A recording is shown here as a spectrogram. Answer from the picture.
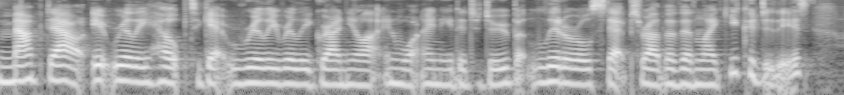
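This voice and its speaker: Speaking very fast in an animated tone, a woman with an Australian accent has a fairly low pitch. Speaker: podcast host and motion director. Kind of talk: casual solo podcast monologue. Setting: studio.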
